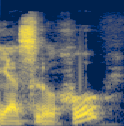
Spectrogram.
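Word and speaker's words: يصلح: ya jadi itu Pak Jadi kenapa bacanya yasluhu karena di kamusnya itu shaha kemudian garis di sini ada donmaah nah itu kita lihat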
